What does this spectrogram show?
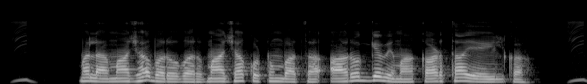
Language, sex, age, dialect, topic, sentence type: Marathi, male, 18-24, Standard Marathi, banking, question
